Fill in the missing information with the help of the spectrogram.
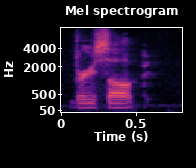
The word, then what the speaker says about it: Brusalk: And then I somehow ended up on Brusalk. It's sounding natural to me, of course. Doesn't prevent people from, well, for whatever reason, pronouncing my name like Brusalak or Brusilk or something.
